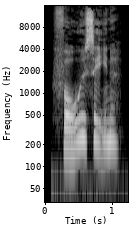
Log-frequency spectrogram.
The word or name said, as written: FORUDSES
